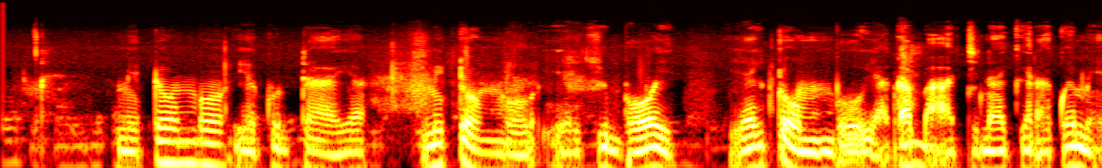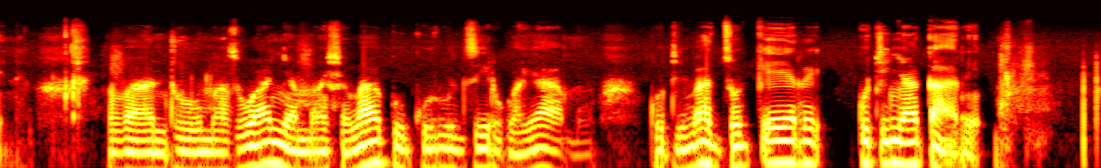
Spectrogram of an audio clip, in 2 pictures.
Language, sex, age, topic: Ndau, male, 18-24, health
